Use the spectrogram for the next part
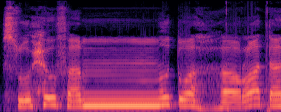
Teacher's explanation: طوا پر پڑھنا ہے کیونکہ طوا حروف مستعلیہ میں سے ہے، جیسا کہ صاد حروف مستعلیہ میں سے ہے۔ ہا چھاتی سے نکلے گا، اور را کو پر پڑھنا ہے کیونکہ را کے اوپر زبر ہے · یہاں پہ ادغام بالغنہ ہو رہا ہے کیونکہ نون تنوین کے بعد میم آیا ہوا ہے · صاد کو پر پڑھنا ہے کیونکہ صاد پر پڑھے جانے والے حروف میں سے ہے۔ ح پڑھنا ہے، خا نہیں پڑھنا، خوا نہیں پڑھنا اس کو۔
